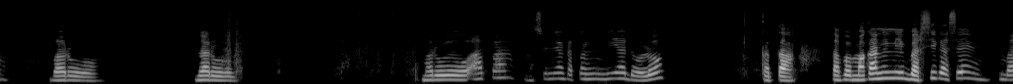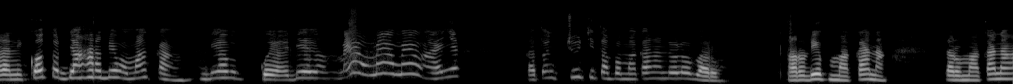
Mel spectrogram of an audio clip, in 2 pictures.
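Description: No technical faults can be heard anywhere in the recording. The speech continues without interruption or audible change from its first moment to its last.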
